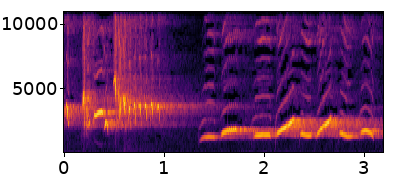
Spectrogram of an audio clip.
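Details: White-rumped shama song used to lure rival birds: a burst of rapid harsh chattering notes, then a run of clear whistled phrases, each rising and falling, repeated steadily.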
